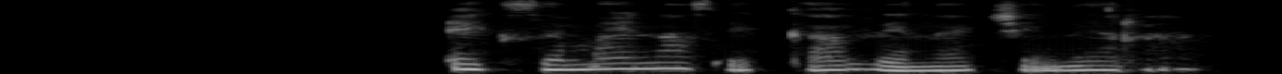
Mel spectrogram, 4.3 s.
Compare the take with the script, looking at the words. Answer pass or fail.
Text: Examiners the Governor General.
pass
